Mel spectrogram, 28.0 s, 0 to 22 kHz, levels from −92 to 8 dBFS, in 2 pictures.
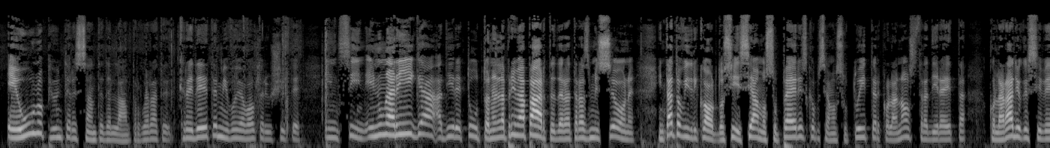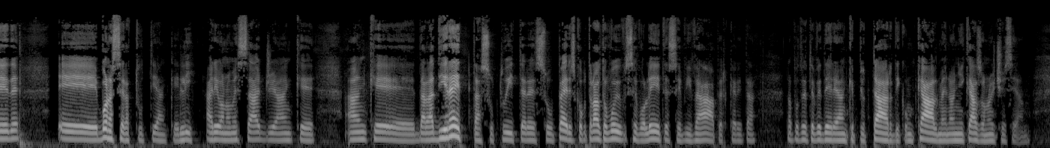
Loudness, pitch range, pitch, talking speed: -30 LUFS, 150-195 Hz, 165 Hz, 180 wpm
